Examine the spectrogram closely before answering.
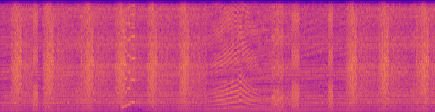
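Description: Chiptune game music plays with a steady, bouncy beat.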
